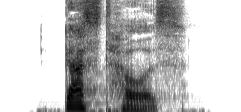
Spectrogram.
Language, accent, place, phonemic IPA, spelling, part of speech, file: German, Germany, Berlin, /ˈɡasthaʊ̯s/, Gasthaus, noun, De-Gasthaus.ogg
- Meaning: restaurant, inn, guesthouse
